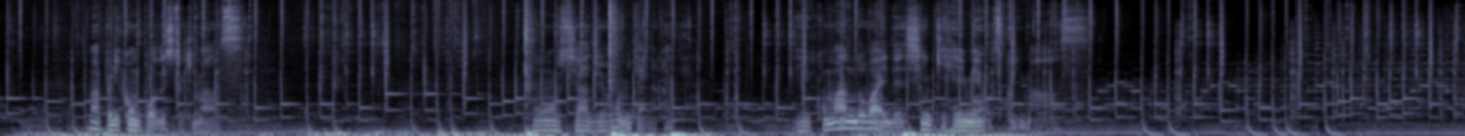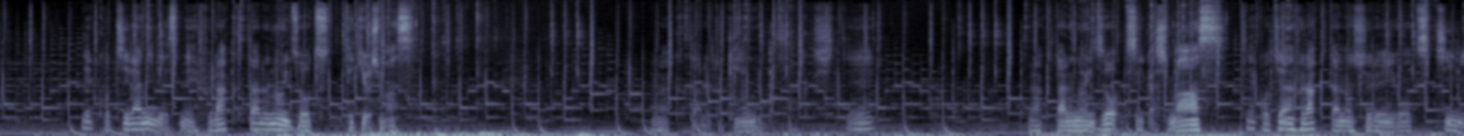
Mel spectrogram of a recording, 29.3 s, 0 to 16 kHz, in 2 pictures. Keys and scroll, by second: 5.1 Return.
